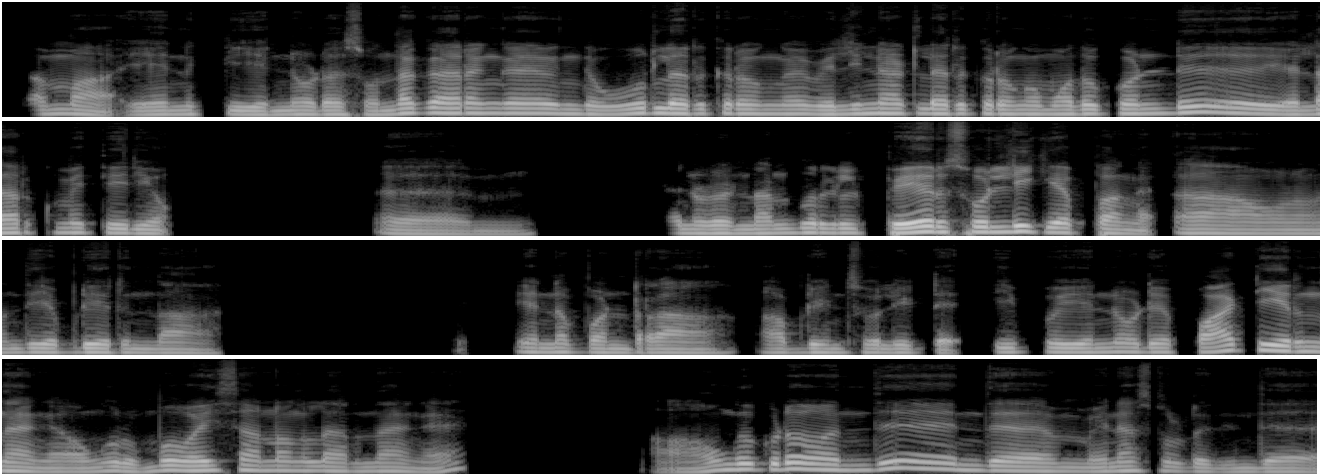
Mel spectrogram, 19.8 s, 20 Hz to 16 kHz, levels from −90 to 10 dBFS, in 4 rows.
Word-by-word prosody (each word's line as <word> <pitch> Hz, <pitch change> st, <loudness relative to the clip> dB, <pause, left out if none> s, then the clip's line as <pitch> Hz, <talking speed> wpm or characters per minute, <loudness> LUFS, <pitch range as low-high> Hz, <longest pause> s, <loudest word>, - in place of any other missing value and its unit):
ஆமா, 135 Hz, -2 st, -2 dB, 0.3 s
எனக்கு 120 Hz, 0 st, -5 dB
என்னோட 120 Hz, +1 st, -1 dB
சொந்தக்காரங்க, 155 Hz, +5 st, +1 dB, 0.2 s
இந்த 135 Hz, -2 st, -1 dB
ஊர்ல 155 Hz, -1 st, +4 dB
இருக்கிறவுங்க, 140 Hz, -1 st, -1 dB
வெளிநாட்டுல 145 Hz, +2 st, +1 dB
இருக்கிறவுங்க 135 Hz, -2 st, -1 dB
மொதக்கொண்டு 145 Hz, +5 st, +1 dB, 0.4 s
எல்லாருக்குமே 140 Hz, +3 st, -1 dB
தெரியும். 125 Hz, -3 st, -1 dB, 0.9 s
அ -, -, -4 dB, 0.2 s
ம், 95 Hz, 0 st, -11 dB, 0.6 s
என்னோட 125 Hz, 0 st, +2 dB
நண்பர்கள் 135 Hz, +1 st, +1 dB
பேர் 160 Hz, +3 st, +10 dB
சொல்லி 165 Hz, +2 st, +6 dB
கேட்பாங்க. 130 Hz, -7 st, +1 dB, 0.2 s
"அ -, -, 0 dB, 0.2 s
அவன் 115 Hz, 0 st, -4 dB
வந்து 125 Hz, +2 st, -1 dB
எப்டி 125 Hz, +1 st, +1 dB
இருந்தான்? 110 Hz, -3 st, -4 dB, 1.2 s
என்ன 130 Hz, +1 st, -1 dB
பண்றான்?" 115 Hz, -1 st, -2 dB, 0.3 s
அப்டீன்னு 120 Hz, 0 st, -4 dB
சொல்லிட்டு. 115 Hz, -1 st, -3 dB, 0.2 s
இப்போ 130 Hz, +1 st, -6 dB
என்னுடைய 130 Hz, 0 st, -1 dB
பாட்டி 175 Hz, +5 st, +2 dB
இருந்தாங்க. 135 Hz, -6 st, -1 dB
அவங்க 115 Hz, +5 st, -3 dB
ரொம்ப 130 Hz, +7 st, 0 dB
வயசானவங்களா 145 Hz, -2 st, -1 dB
இருந்தாங்க. 125 Hz, -4 st, -5 dB, 1.0 s
அவங்க 155 Hz, +8 st, 0 dB
கூட 195 Hz, -, +4 dB, 0.2 s
வந்து 160 Hz, +5 st, -1 dB, 0.3 s
இந்த, 150 Hz, -2 st, -1 dB, 0.4 s
என்ன 135 Hz, +2 st, -1 dB
சொல்றது? 120 Hz, -5 st, -6 dB
இந்த 110 Hz, 0 st, -3 dB
135 Hz, 130 wpm, -23 LUFS, 120-145 Hz, 1.2 s, பேர்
